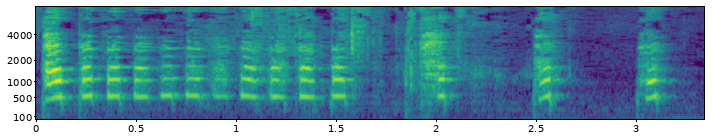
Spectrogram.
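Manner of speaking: very high, quick pops; high popping sounds. Acted. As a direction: squeak each pop like a bursting bubble. Popping bubbles playfully.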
